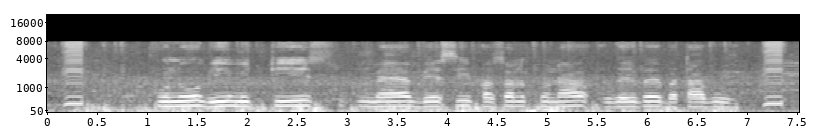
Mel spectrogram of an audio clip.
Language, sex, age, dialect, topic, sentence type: Maithili, male, 36-40, Angika, agriculture, question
